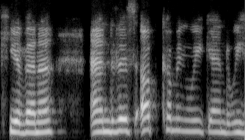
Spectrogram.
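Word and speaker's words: Chiavenna: finals in kavena Italy I was gonna say chiaa but it's uh pronounced kavena and this upcoming weekend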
